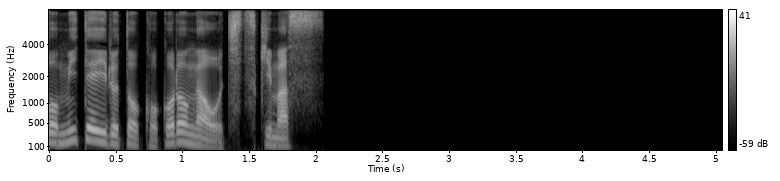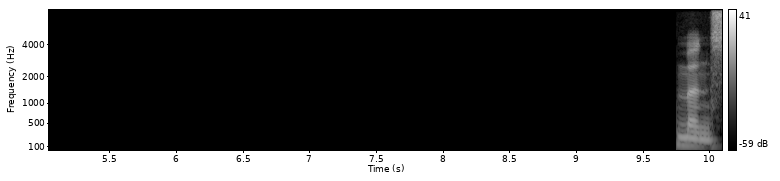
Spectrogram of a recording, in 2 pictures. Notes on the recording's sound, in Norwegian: Lyden av den ravende bekken er terapeutisk.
